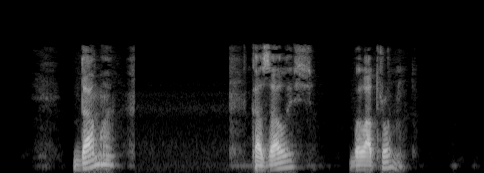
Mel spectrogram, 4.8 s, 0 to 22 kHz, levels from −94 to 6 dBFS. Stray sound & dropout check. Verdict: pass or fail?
pass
